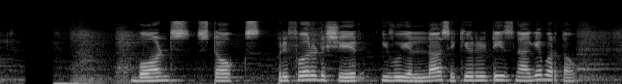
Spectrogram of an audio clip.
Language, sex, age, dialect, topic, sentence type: Kannada, male, 18-24, Northeastern, banking, statement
